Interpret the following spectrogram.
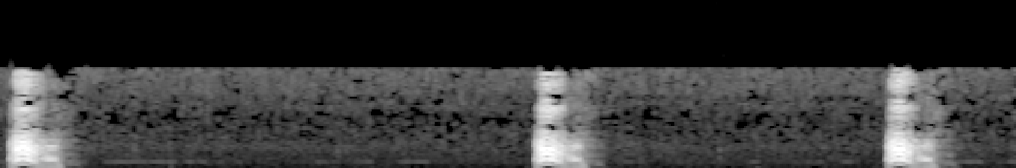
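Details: Cheetah making short hiccup-like calls: three brief, clean, harmonic-rich yelps, each falling then rising slightly, spaced about two to three seconds apart, with silence between and no other sounds.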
